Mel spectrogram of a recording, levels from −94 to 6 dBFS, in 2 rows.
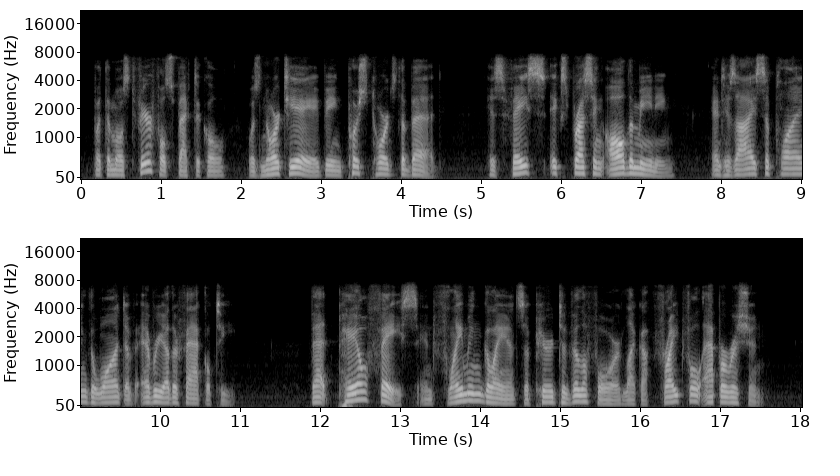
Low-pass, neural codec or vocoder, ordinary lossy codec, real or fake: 7.2 kHz; none; Opus, 32 kbps; real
